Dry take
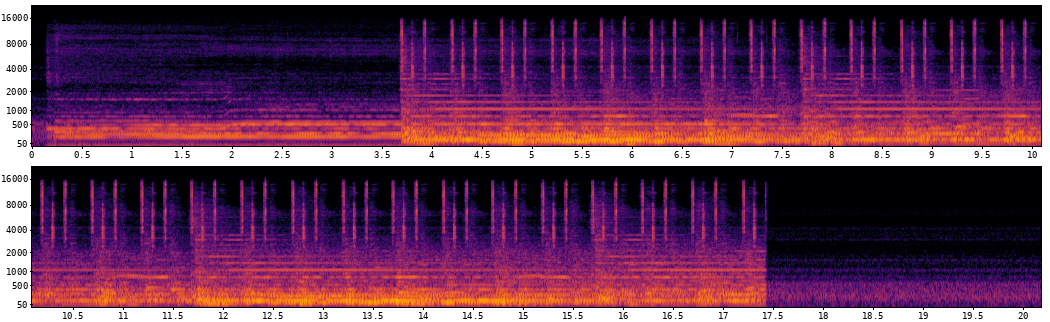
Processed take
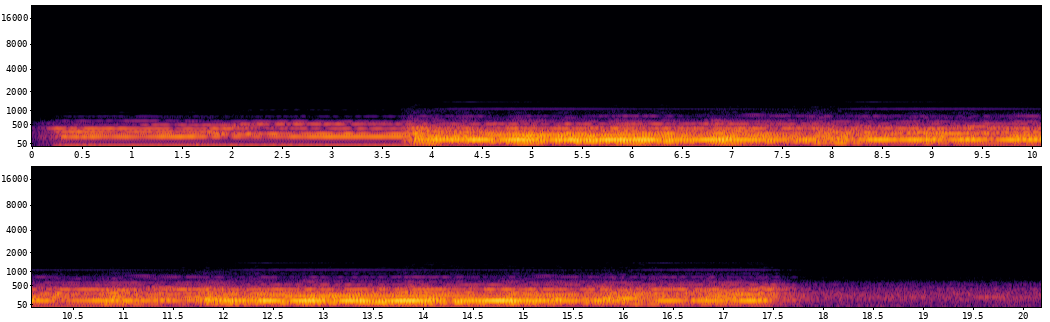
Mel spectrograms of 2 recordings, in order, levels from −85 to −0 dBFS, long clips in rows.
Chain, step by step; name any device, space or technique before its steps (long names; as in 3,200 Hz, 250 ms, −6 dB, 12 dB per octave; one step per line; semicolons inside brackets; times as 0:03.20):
next room (low-pass filter 390 Hz 24 dB per octave; convolution reverb RT60 1.1 s, pre-delay 48 ms, DRR −9.5 dB)
level −6 dB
